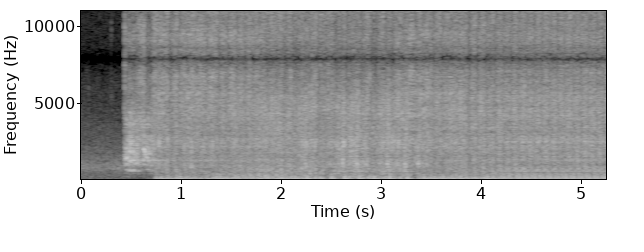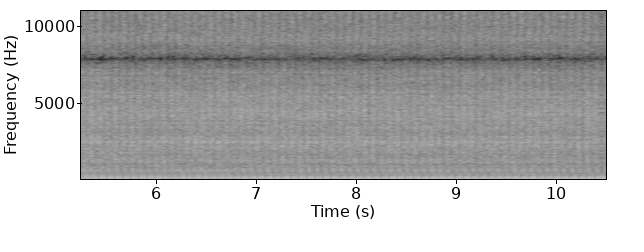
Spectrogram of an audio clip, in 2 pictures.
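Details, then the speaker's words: Yamaha V-Max with a 1987 engine fitted, final test after a carb sync with the exhaust connected: it starts right up and settles into a steady, even idle with no knocks or noise. The owner is unsure the plugs are seated properly, but calls it a success. "oil-burning off but it was like the motor started right up not making any noise so I would say this is a success"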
